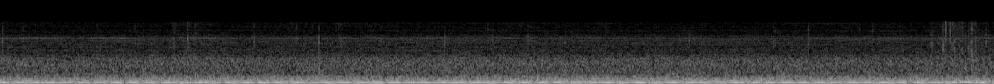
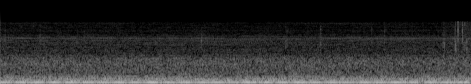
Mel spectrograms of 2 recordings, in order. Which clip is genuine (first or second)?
second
